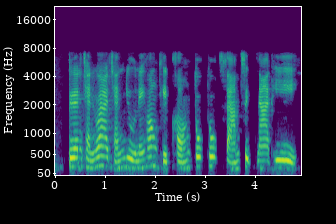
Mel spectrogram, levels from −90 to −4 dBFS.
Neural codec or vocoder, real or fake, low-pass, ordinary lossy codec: none; real; 7.2 kHz; Opus, 64 kbps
